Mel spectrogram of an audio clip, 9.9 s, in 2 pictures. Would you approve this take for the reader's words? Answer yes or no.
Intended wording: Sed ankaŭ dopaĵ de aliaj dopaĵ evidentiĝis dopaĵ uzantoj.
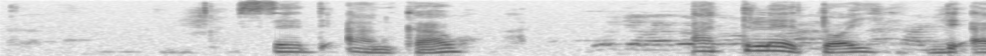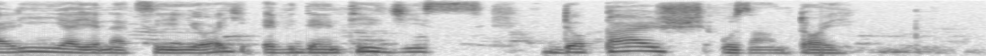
no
